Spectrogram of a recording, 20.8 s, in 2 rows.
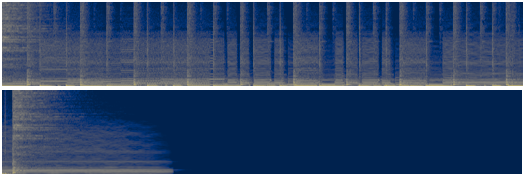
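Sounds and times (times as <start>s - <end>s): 
solo backing music: 0.0s - 12.0s.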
